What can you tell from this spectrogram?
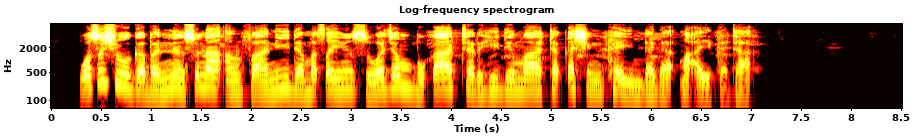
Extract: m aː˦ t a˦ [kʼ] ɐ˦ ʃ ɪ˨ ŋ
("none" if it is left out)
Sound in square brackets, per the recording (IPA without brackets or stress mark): kʼ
